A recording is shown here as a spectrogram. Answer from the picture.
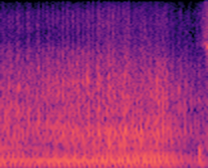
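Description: A propeller airplane drones steadily overhead, its engine a loud, continuous buzzing hum with a throbbing rhythm, sustained for about two seconds with no voices.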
